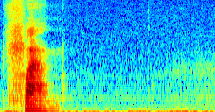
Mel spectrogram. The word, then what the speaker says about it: Llan: A bit like if you're trying to make a hiss sound, but with your tongue firmly in the roof of your mouth. So it's Llan.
